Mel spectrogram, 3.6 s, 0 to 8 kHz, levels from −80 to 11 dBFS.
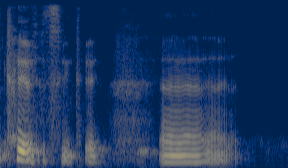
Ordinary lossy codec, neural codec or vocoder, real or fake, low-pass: Opus, 32 kbps; codec, 16 kHz, 2 kbps, FunCodec, trained on LibriTTS, 25 frames a second; fake; 7.2 kHz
